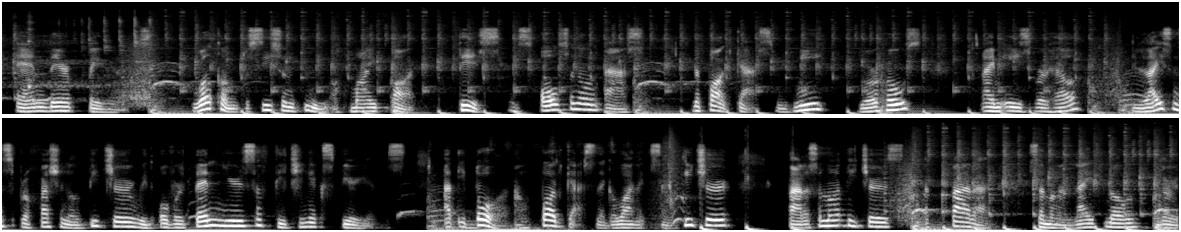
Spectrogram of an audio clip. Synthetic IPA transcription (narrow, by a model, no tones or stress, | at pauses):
ʔɛ̃nd̪ɛɹpeɹɛ̃nt̪swɛlkɐ̃mt̪usisɔ̃nt̪uɔ̰vmajpɑ̰t̪̚d̪̥ɪsɪsɔlsonõʊ̃nasd̪ɐpɑd̪̚ka̰st̪wɪd̪̚mijɔɹhoʊst̪ʔajmʔejsvɛɹɦɛllajsɛ̃nspɹɔfɛʃɔnɐlt̪it͡ʃɛɹwɪd̪ovɛɹt̪ɛ̃njiɹsɔv̥t̪it͡ʃɪ̃ŋɛkspiɹiɐ̰̃nsʔɐt̪ɪt̪oɐ̰ŋpɔd̪̚ka̰st̪nɐɡɐwanɐŋɪsaŋt̪iːt͡ʃɛɹ | paːɾɐsɐmɐŋat̪iːt͡ʃɛɹsʔɐt̪̚paːɾɐ̰sɐmɐŋalajflɔŋlɛ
